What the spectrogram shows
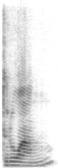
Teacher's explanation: Entonces parece que fueran dos, pero en realidad no lo hay, porque la mayor fuerza de voz de la vocal abierta hace que la vocal cerrada se una en un diptongo. Si es que no tuviera la mayor fuerza de voz la vocal abierta, entonces ahí sí se separarían en dos sílabas.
